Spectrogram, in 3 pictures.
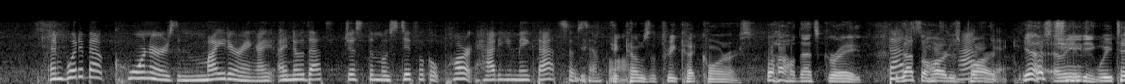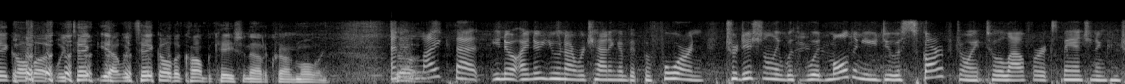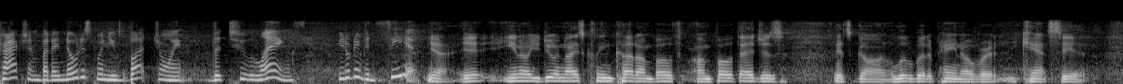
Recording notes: Live from the National Hardware Show. Broadcast live from the 2009 National Hardware show in Las Vegas.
